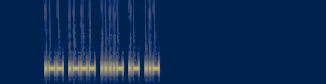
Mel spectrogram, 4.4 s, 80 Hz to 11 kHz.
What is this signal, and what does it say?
Morse code, heard as a keyed tone, about 44 wpm, 700 Hz. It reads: WJ4AU
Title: Code Groups - 5 Letter:Numbers - 45wpm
